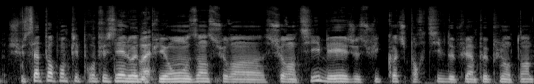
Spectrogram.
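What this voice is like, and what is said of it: Southern French accent. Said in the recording (French): “vous avez un accent du sud un peu quand même.”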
